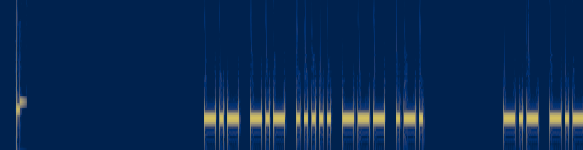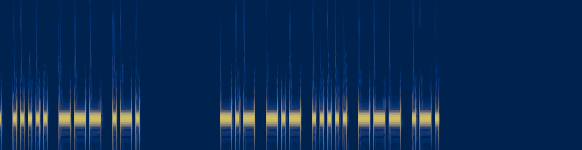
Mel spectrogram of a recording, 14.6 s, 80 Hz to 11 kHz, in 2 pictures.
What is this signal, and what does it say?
Morse code, heard as a keyed tone, about 25 wpm, 700 Hz. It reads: KK5OR KK5OR KK5OR
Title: USA Call Signs - 5 Characters - Repeated 3x - 25wpm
